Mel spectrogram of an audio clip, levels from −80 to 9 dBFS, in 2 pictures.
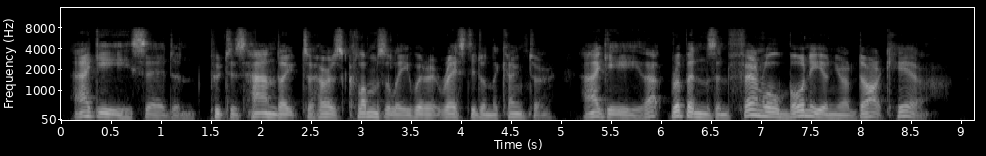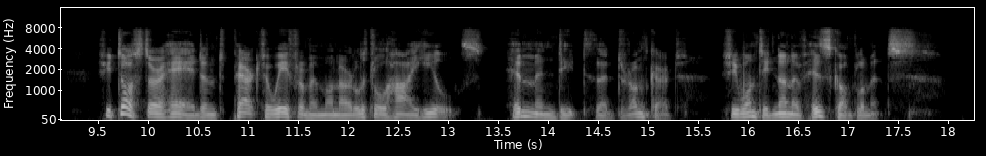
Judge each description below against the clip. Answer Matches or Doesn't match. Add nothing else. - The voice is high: Doesn't match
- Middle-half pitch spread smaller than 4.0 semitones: Doesn't match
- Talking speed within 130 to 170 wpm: Matches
